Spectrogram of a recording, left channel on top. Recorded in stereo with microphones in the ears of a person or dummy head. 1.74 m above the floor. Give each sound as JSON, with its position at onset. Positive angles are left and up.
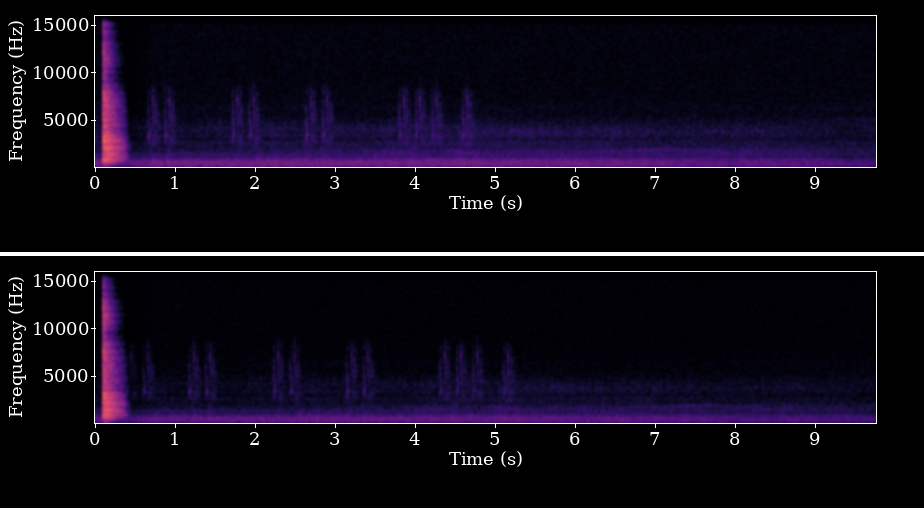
{"t": 0.1, "sound": "a clap", "side_deg": -50, "distance_m": 1.9}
